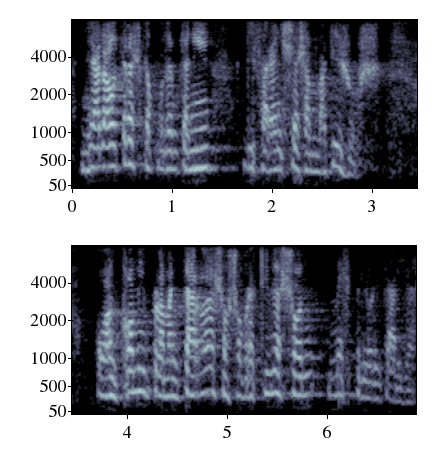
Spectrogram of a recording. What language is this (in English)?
Catalan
